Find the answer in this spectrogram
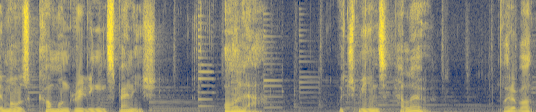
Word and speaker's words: hola: Remember, it's not hola or hola, it is hola.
